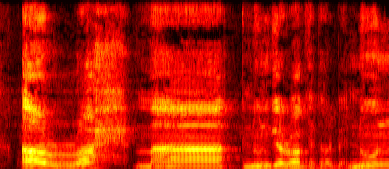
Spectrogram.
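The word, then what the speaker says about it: الرحمن: জন্য যিনি জগৎসমূহের রব তারপর আর রাহ এখানে দেখুন আলিফের জবর জের পেশ কিছু নাই তো এরকম থাকতে পারে আয়াতের শুরুতে আলিফের উপর জবর জের পেশ কিছু থাকবে না তো এরকম যদি পান আর যদি পরের হরফ লাম পান তাহলে আলিফের উপর জবর দিয়ে পড়বেন হামজাহ র জবর আর এরকম র হা জবর রহ রহ বাতাস বের করবেন আর রহ মিম খারা জবর মা এক দিবেন আর রহমান নুনকে রকে ধরবে নুন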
